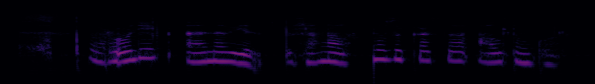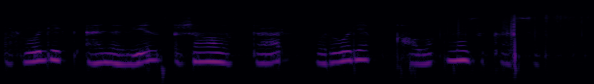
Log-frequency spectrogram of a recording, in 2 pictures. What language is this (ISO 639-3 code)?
kaz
